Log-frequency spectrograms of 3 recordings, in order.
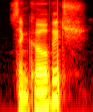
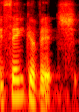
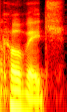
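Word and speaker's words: Sienkiewicz: Bill Senkovich. Is that how you say his name? Bill Yeah, Senkovich? I always get his name wrong too. I always want to say Sankovic. Yeah. I think it's um, Senkovich.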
